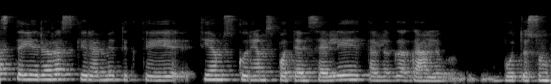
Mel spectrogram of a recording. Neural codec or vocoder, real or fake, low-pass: none; real; 9.9 kHz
